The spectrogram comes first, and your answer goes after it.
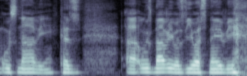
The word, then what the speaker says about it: Usnavi: And of course, Spanish pronunciation turns out to be Usnavi, Yeah.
